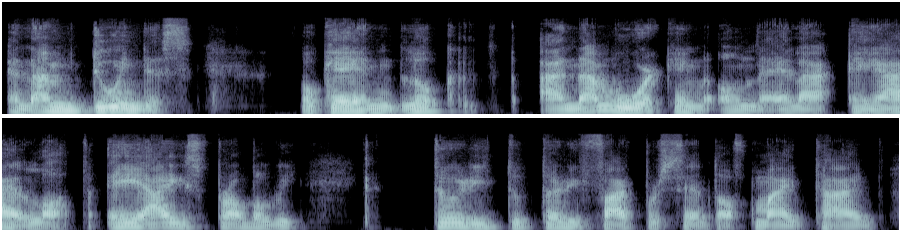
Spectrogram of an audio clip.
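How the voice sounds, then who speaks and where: Husky-voiced man, emphatic webinar host. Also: on the low side, moderate pace, darkish tone. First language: Portuguese. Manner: emphatic, repeats words, says "okay?" a lot. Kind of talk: informal webinar talk answering chat questions. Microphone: video call.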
